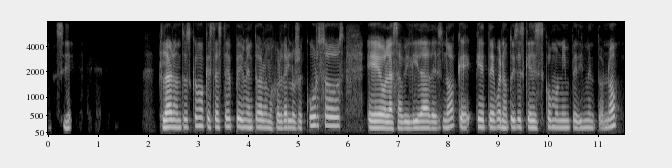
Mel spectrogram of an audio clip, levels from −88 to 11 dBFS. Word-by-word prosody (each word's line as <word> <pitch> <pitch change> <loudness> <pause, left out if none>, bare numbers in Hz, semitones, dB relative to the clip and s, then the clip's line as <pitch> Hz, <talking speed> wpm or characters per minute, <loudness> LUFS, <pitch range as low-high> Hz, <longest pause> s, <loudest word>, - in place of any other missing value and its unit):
Sí. 175 -2 -6 1.8
Claro, 195 0 +6
entonces 190 +1 -3
como 225 -1 -2
que 210 - -2
está 195 +2 -3
este 195 +3 -2
impedimento 195 -2 0
a 190 - +3
lo 185 -1 -1
mejor 175 +1 -3
de 185 0 +1
los 180 -2 -1
recursos, 235 +5 0 0.5
eh, 180 -2 +5
o 175 - +5
las 170 +1 +3
habilidades, 170 +1 +1
¿no?, 205 +4 -2
que 180 - -2
que 200 -2 +2
te 195 -1 0
bueno, 185 -2 0
tú 195 - -1
dices 195 0 -1
que 185 -2 +2
es 175 -1 -3
como 195 -2 -2
un 185 - -2
impedimento, 185 0 -4
¿no?, 205 +7 0
185 Hz, 160 wpm, -20 LUFS, 180-200 Hz, 1.8 s, Claro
